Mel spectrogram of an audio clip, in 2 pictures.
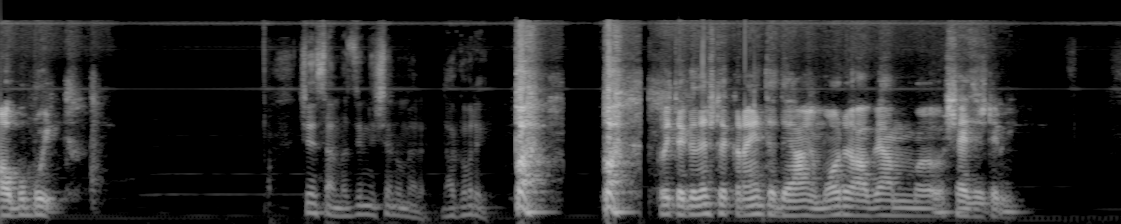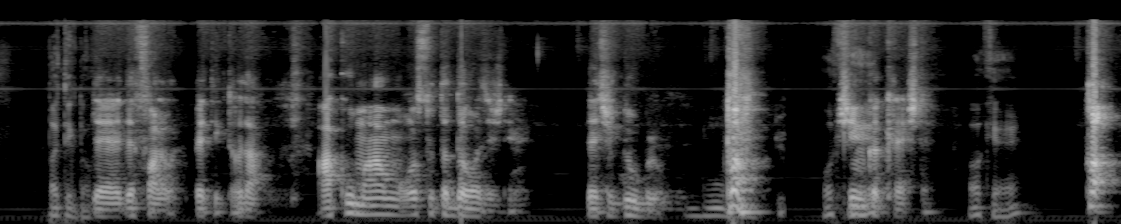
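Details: Man with Tourette syndrome, a comedian, speaking Romanian in a podcast conversation, with vocal tics (e.g. 'psi', 'psam', 'pa pa pa') throughout. Finding: vocal tics (Tourette syndrome).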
